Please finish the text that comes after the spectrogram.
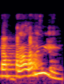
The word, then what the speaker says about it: Dali: Dali, yeah.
